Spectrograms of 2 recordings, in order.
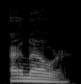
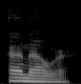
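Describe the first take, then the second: No difference in how they are said.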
